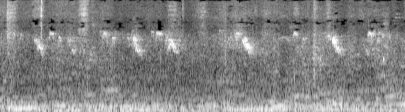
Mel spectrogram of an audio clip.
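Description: Small birds chirping over and over: short high chirps that drop in pitch, about two a second, over a low murmur of voices.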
